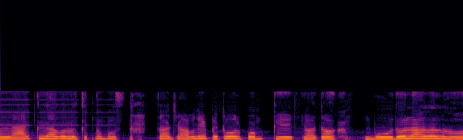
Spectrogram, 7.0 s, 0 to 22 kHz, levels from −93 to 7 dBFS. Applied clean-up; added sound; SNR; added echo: neural separator model SepFormer DNS4.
